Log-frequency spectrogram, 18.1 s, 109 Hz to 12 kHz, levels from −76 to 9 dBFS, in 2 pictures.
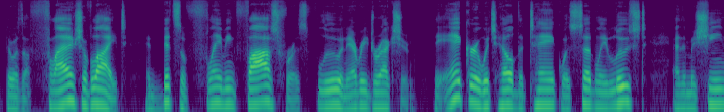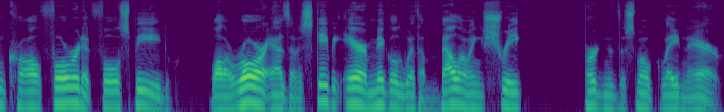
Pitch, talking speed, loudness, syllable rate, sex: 125 Hz, 160 wpm, -20 LUFS, 4.8 syllables/s, male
